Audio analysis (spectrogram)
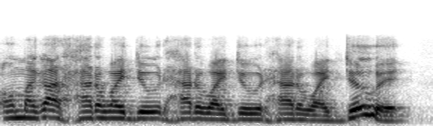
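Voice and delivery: plain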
